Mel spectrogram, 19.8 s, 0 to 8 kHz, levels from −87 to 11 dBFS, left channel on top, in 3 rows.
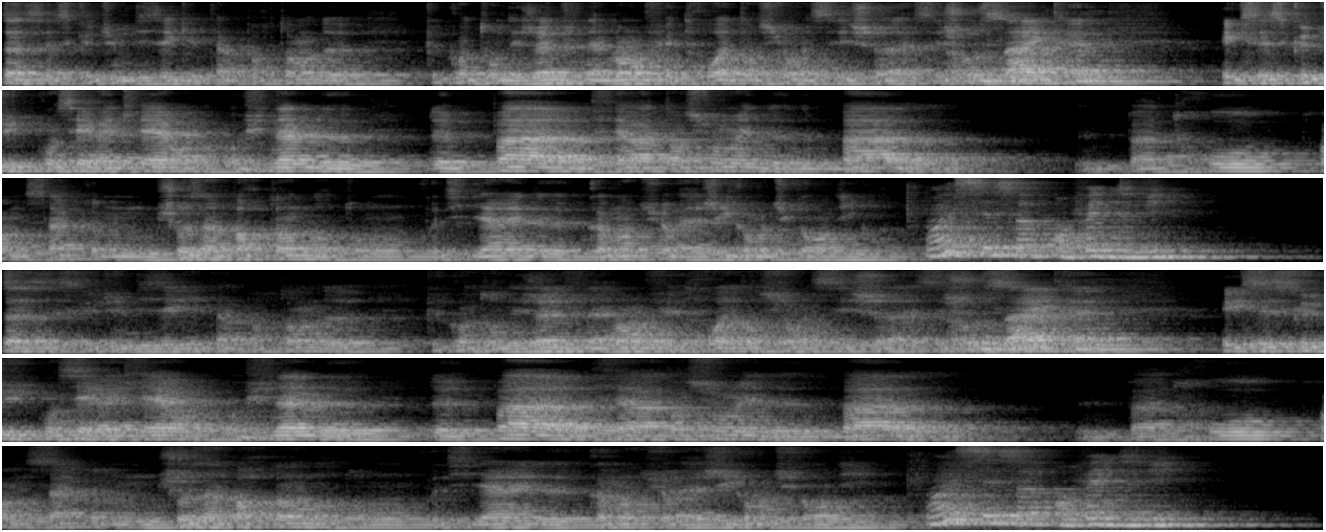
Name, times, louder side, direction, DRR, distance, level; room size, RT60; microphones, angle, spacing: voice 1, 0.0-1.7 2.1-5.5 6.1-8.4 8.7-11.4 12.0-12.9 13.2-15.3 15.5-17.5, left 1 dB, 60° left, 1 dB, 3.2 m, -24 dB
voice 2, 4.7-5.5 17.8-19.0, equal, 80° left, -2 dB, 3.1 m, -23 dB
15.5 x 7.3 x 5.2 m, 1.0 s
head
